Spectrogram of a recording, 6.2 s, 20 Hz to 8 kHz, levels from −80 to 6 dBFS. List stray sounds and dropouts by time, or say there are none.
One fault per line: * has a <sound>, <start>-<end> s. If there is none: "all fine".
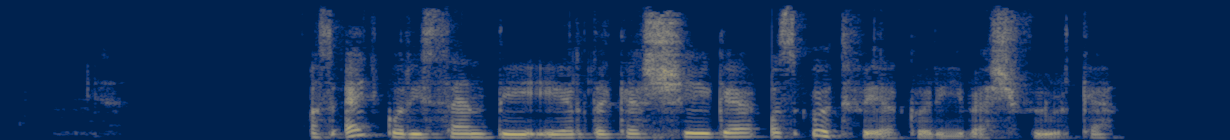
all fine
